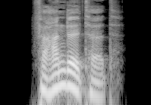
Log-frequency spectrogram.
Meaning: inflection of verhandeln: 1. second-person plural preterite 2. second-person plural subjunctive II
- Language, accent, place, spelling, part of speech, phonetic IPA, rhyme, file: German, Germany, Berlin, verhandeltet, verb, [fɛɐ̯ˈhandl̩tət], -andl̩tət, De-verhandeltet.ogg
